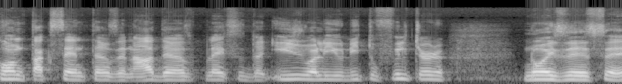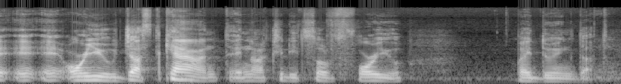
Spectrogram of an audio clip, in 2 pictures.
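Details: Adult man speaking; ordinary speech.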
